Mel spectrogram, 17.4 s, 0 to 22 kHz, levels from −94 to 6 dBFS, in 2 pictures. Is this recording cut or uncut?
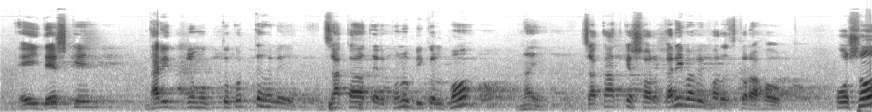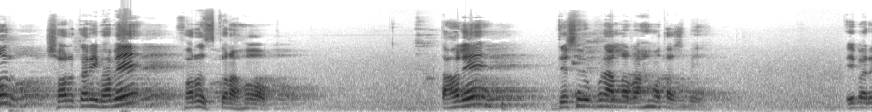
uncut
